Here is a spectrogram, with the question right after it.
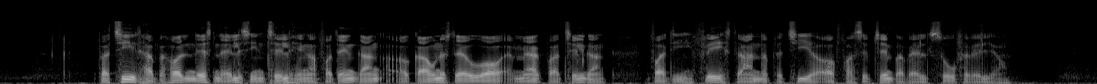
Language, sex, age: Danish, male, 43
